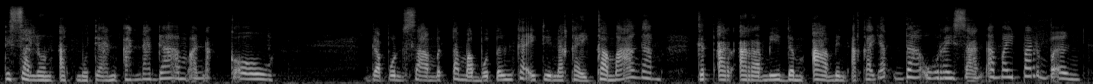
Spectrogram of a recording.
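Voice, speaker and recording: Woman playing a soft-spoken, worried older mother. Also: fairly high pitch, animated, moderate pace. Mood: tender, worried. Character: gentle, worried mother fussing over her grown daughter. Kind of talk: Ilocano audio drama acting.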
